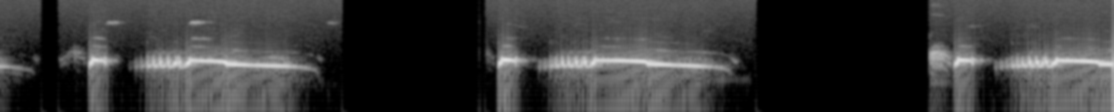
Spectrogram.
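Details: Local puter dove in full song, offered as a lure to get a quiet bird singing: three phrases about four seconds apart, each a sharp opening note, a bubbling rolled run, then a long smooth falling coo.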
